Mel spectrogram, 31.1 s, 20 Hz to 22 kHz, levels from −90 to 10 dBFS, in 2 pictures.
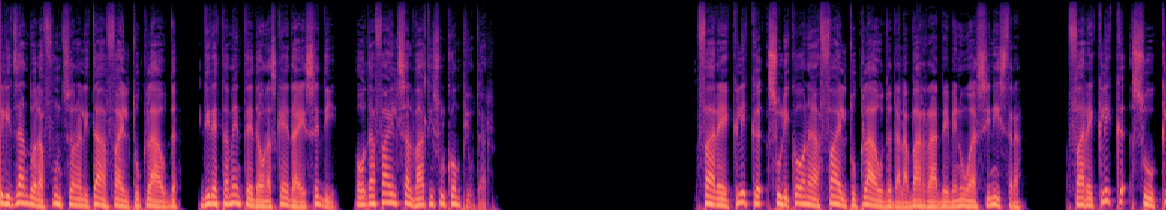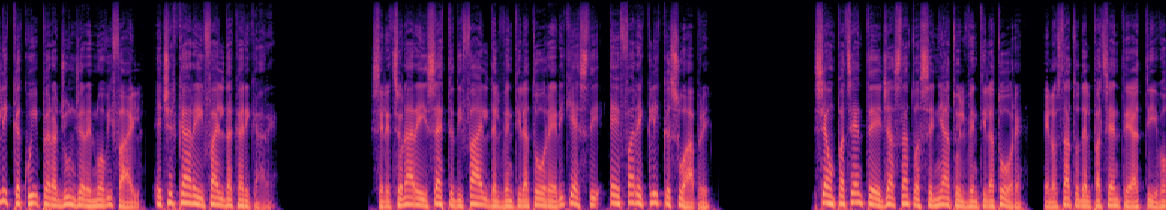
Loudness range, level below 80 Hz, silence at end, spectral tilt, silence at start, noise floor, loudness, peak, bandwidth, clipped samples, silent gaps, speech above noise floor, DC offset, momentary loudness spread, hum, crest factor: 4 LU; -32 dBFS; 0 s; -6.5 dB/octave; 0 s; under -90 dBFS; -14 LUFS; 0 dBFS; 18.5 kHz; under 0.1%; 2.50-2.61 s, 6.72-9.24 s, 13.75-14.20 s, 19.34-20.46 s, 25.20-26.36 s, 29.34-29.45 s; over 77 dB; under 0.1%; 7 LU; none; 14 dB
